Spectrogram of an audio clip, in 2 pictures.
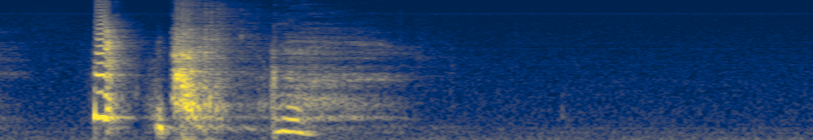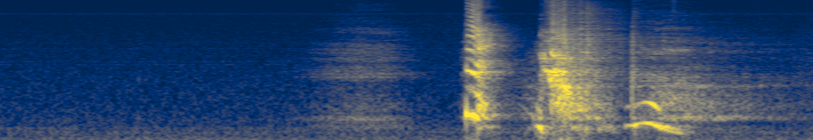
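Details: Two separate sneezes, each a quick inhaled catch then a burst, in a quiet room, from a deliberate variety of sneezes.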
